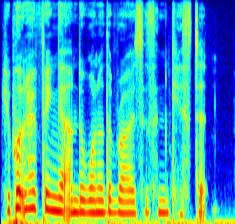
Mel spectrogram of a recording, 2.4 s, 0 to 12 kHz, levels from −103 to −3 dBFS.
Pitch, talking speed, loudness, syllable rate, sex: 195 Hz, 305 wpm, -20 LUFS, 8.8 syllables/s, female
